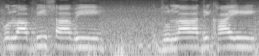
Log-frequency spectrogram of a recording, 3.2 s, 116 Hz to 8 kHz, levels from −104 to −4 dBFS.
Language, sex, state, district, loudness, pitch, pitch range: Hindi, female, Haryana, Charkhi Dadri, -14 LUFS, 230 Hz, 225-235 Hz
